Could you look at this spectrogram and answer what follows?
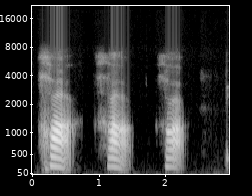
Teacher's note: आवाज थोड़ी सी जैसे रखड़ती हुई अदा हो रही है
